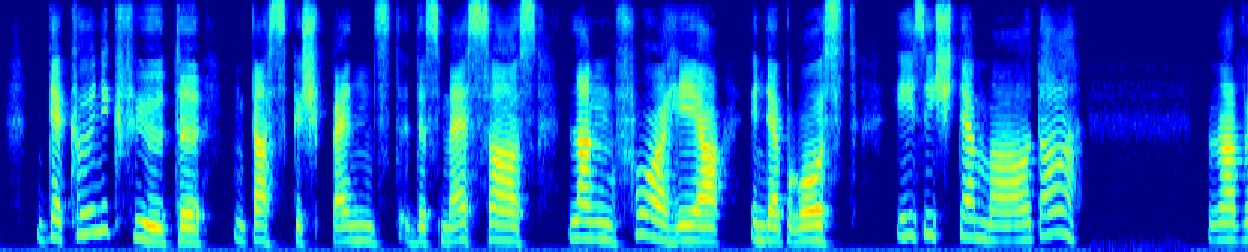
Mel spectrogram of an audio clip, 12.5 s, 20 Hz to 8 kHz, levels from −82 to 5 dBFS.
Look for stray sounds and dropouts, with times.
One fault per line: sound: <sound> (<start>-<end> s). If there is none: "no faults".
no faults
